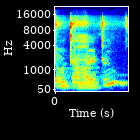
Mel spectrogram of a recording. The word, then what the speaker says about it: unterhalten: So, apart from that, sich unterhalten, and that's already here. Wir uns, reflexiv. So, wir haben uns über unseren Sommerurlaub unterhalten. Stress is on the second syllable.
